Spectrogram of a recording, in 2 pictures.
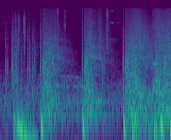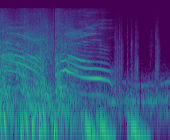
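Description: Bursts of gunfire and heavy thuds from the Max Payne video game, loud and dense, with a chaotic fusillade over a whooshing, descending effect in the middle and a few sharp impacts at the end.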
